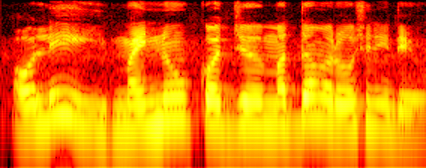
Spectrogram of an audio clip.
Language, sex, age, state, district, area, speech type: Punjabi, male, 18-30, Punjab, Mohali, rural, read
